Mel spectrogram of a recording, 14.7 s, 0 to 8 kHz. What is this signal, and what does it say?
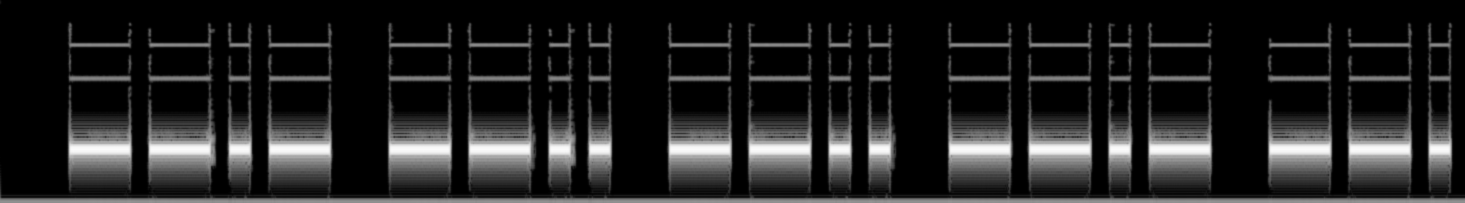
Morse code, heard as a keyed tone, about 6 wpm, 800 Hz. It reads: QZZQG
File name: CW gyakorlas g z q 5 baud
